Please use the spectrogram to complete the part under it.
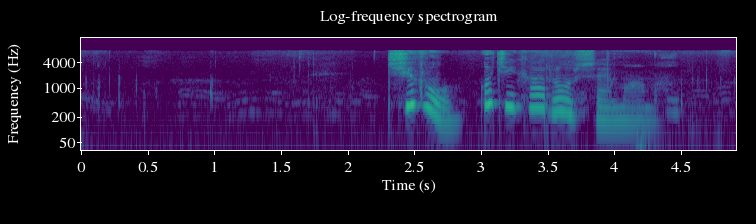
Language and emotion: Russian, positive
